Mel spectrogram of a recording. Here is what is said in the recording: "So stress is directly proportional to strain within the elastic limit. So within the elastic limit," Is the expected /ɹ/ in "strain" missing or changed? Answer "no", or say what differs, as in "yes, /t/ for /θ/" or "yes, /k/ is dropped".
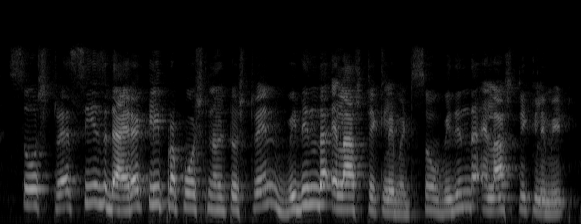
no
